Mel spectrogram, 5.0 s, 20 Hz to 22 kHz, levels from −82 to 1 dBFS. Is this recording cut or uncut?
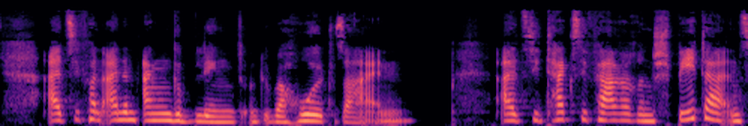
cut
